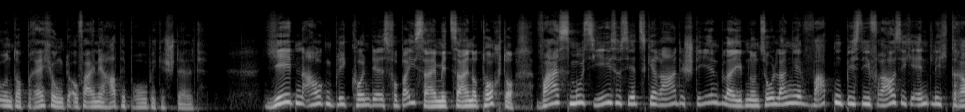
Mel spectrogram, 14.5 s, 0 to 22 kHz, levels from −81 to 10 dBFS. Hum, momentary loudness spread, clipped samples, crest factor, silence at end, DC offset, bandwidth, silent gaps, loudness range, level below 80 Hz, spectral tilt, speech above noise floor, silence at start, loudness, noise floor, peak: none; 10 LU; under 0.1%; 18 dB; 0 s; under 0.1%; 16 kHz; none; 5 LU; -66 dBFS; -5 dB/octave; 36 dB; 0 s; -26 LUFS; -62 dBFS; -8 dBFS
